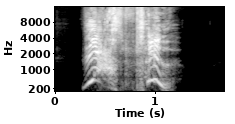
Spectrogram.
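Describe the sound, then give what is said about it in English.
A person's voice imitates a cat's sneezing fit, caused by pepper poured into its food, with two quick, high-pitched sneezes in succession, fairly loud, with no talking around them. “Clarissa would pour pepper into a cat's food so it had a sneezing fit.”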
